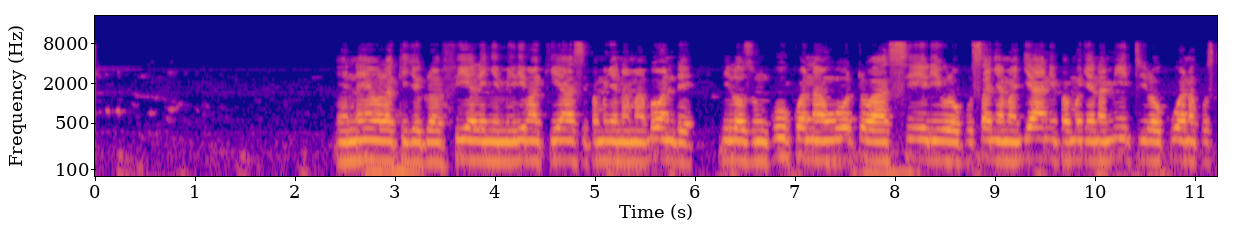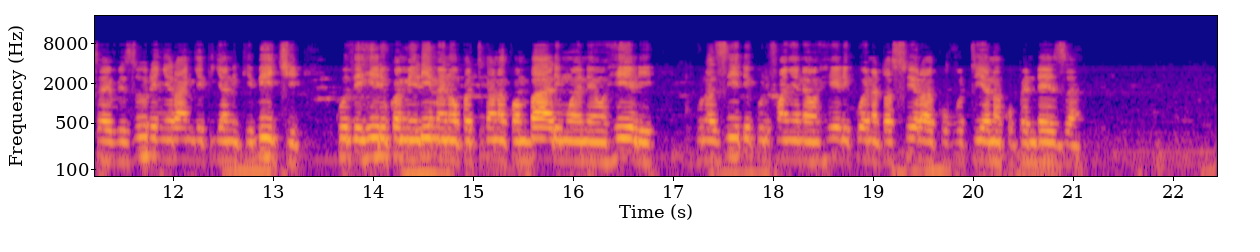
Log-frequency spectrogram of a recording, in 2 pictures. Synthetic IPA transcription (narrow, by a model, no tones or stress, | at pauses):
ɛnɛɔlakiʄɔɡɾafialɛɲɛmilimajakiasipamɔʄanamaɓɔndɛ | lilɔzuŋɡukwanauɔtɔwaːsiliulɔkusaɲamaʄanipamɔʄanamitilɔkuwanakustaivizuɾiɛɲɛɾaŋɡijakiʄanikiɓit͡ʃi | kuðiɦiɾikwamilimainajɔpati̥kanakwambalimwaɛnɛɔɦili | kunaziɗikulifaɲaɛnɛɔɦilikuwanataswiɾajakuvutianakupɛndɛza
